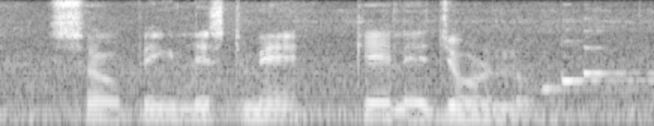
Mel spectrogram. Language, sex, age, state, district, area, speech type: Urdu, male, 18-30, Delhi, South Delhi, urban, read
